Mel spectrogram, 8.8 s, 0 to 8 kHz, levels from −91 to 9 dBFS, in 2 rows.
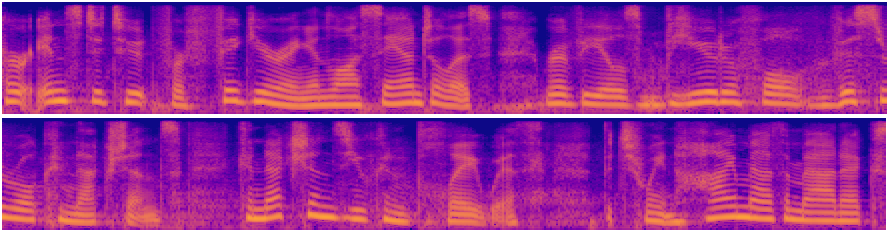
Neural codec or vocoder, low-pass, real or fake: codec, 16 kHz, 2 kbps, X-Codec, HuBERT features, trained on LibriSpeech; 7.2 kHz; fake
